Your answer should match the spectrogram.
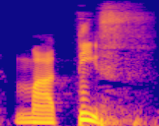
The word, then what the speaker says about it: matiz: Matiz. Este ejemplo de matiz tiene eh como sílaba tónica tiz, ¿no?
